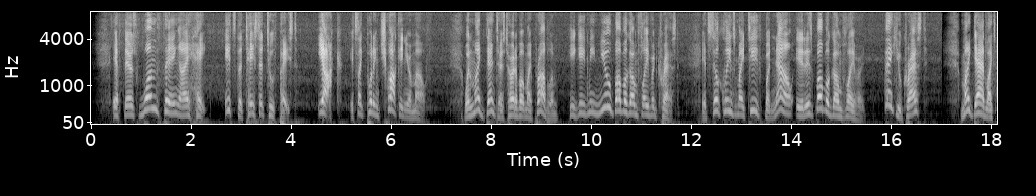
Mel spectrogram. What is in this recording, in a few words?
Kid's voices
